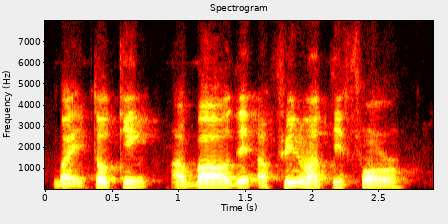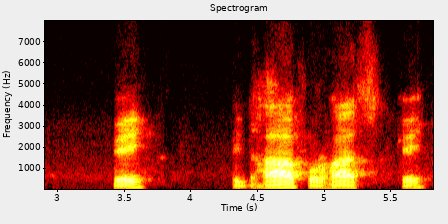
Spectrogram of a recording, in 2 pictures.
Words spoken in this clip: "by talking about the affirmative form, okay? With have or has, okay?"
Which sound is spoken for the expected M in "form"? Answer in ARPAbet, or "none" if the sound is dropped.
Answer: none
